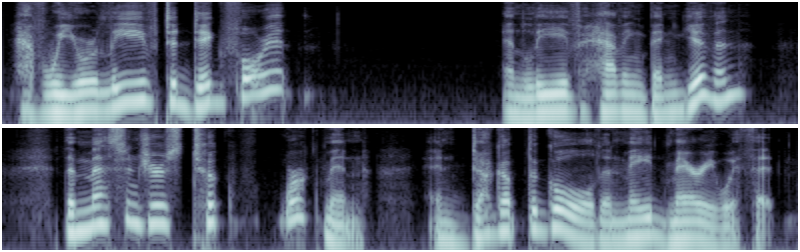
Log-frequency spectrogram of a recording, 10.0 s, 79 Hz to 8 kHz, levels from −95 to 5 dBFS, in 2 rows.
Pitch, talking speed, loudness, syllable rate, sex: 150 Hz, 165 wpm, -18 LUFS, 5.1 syllables/s, male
